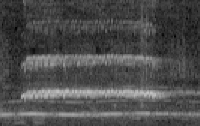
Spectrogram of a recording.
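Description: A whistle blown in one long, steady, high blast of well over a second, signalling the end of the game round.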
